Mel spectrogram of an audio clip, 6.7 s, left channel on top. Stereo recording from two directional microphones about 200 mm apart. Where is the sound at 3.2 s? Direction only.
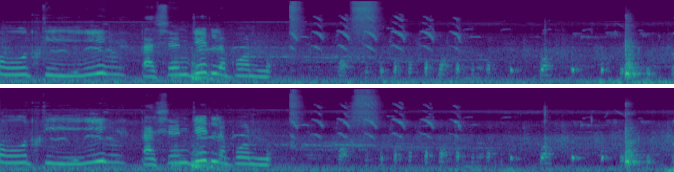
60° left (ahead or behind).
